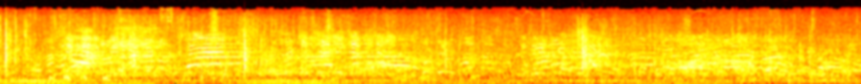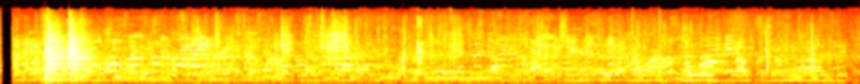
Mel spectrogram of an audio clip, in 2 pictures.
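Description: Young women shout and call out across an open outdoor field.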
